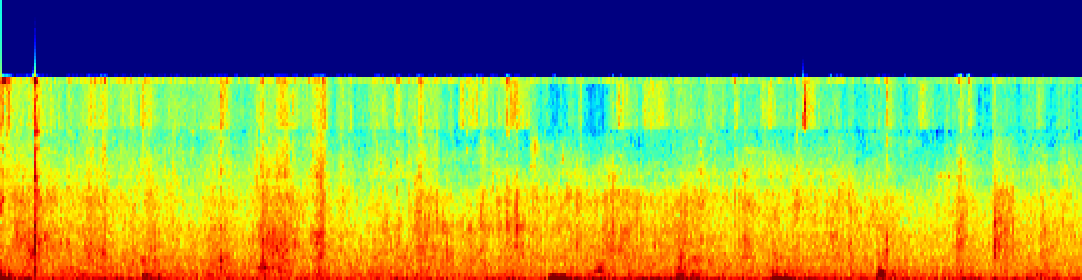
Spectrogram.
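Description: A large crowd of young people murmurs and chatters in an echoing hall.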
